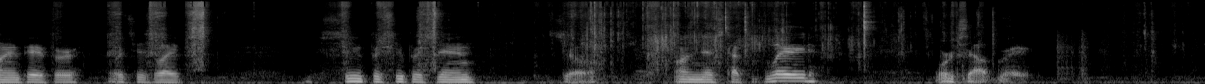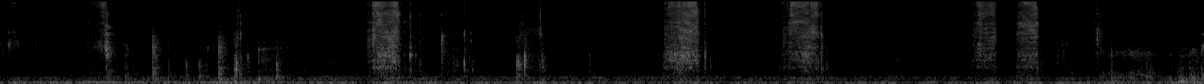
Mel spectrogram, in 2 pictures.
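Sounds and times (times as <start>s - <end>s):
knife slicing paper: 15.7s - 16.2s, 18.7s - 19.2s, 19.8s - 20.4s, 21.8s - 22.6s.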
